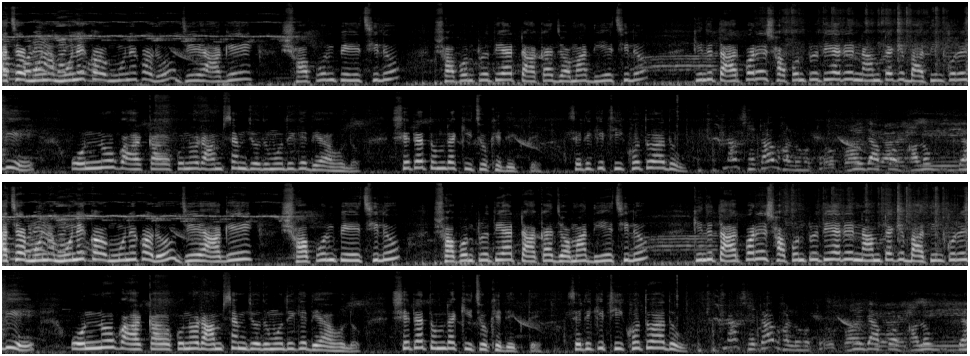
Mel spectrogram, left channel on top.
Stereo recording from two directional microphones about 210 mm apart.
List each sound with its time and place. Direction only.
0.0 s speech: 10° right (ahead or behind)
0.3 s speech: 5° left (ahead or behind)
0.6 s speech: 10° right (ahead or behind)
